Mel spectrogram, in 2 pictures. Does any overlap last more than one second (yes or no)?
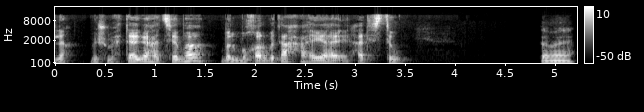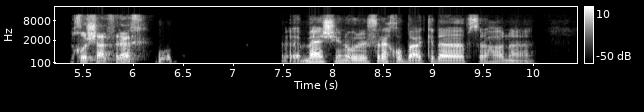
no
